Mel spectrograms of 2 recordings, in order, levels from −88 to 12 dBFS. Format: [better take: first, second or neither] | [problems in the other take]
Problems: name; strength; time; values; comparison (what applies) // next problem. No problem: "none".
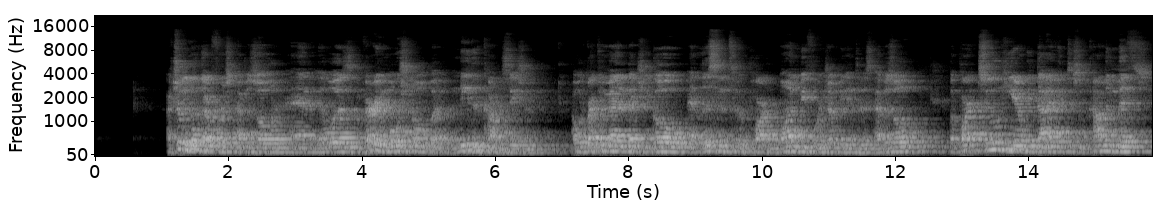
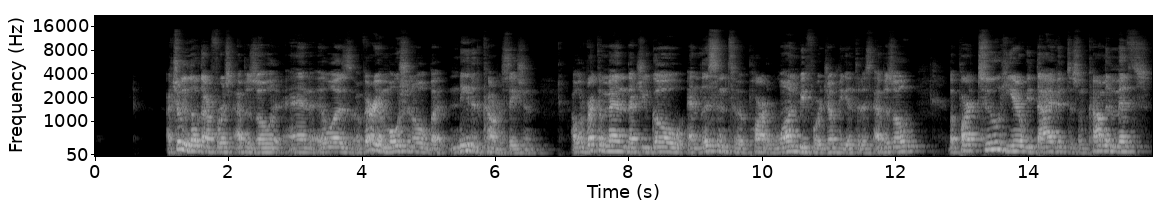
second | room echo; strong; dies away in 1.5 s; slight in the second // off-mic speech; far; far in the second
